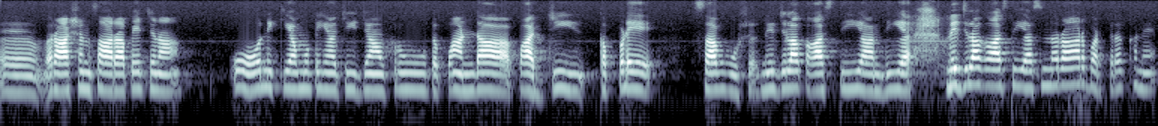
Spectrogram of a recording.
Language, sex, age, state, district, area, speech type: Dogri, female, 45-60, Jammu and Kashmir, Samba, rural, spontaneous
